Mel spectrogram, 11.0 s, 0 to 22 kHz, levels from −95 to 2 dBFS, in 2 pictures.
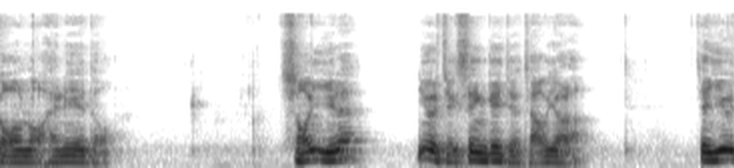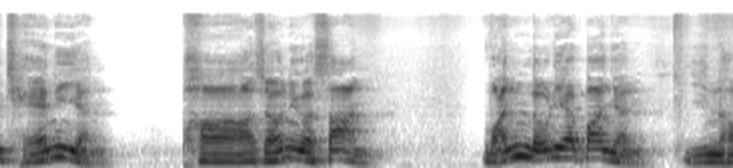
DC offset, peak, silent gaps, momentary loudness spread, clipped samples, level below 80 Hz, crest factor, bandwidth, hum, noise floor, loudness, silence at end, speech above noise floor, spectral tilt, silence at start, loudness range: under 0.1%; -8 dBFS; none; 15 LU; under 0.1%; -60 dBFS; 16 dB; 16 kHz; none; -73 dBFS; -23 LUFS; 0 s; 51 dB; -7 dB/octave; 0 s; 3 LU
